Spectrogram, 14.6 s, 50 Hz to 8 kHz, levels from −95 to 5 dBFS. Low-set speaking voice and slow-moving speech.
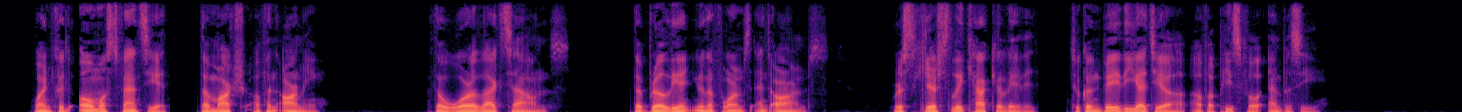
Yes: very low, 95 Hz; slow, 120 wpm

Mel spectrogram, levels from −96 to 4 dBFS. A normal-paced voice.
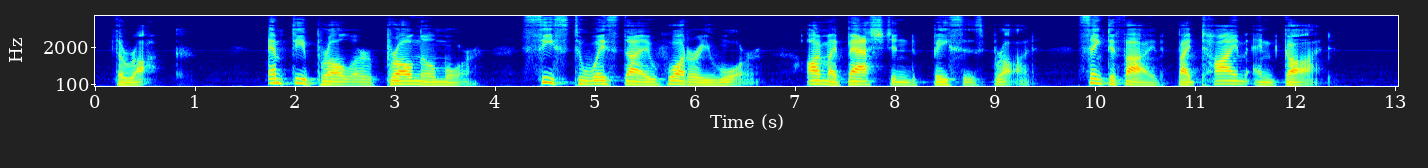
No: slow, 105 wpm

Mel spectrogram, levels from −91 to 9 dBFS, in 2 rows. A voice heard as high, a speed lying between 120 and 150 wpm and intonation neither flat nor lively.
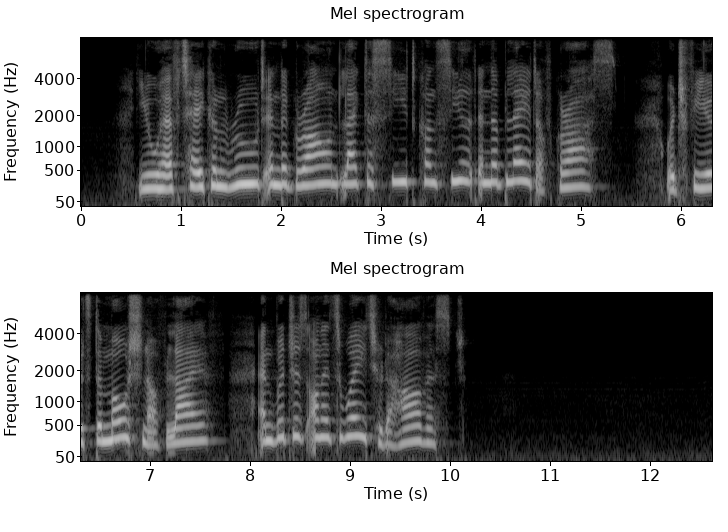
Yes: very high, 260 Hz; average, 145 wpm; average, 4.3 semitones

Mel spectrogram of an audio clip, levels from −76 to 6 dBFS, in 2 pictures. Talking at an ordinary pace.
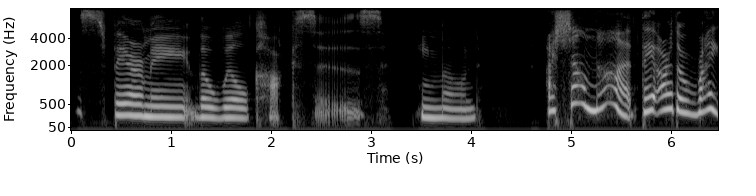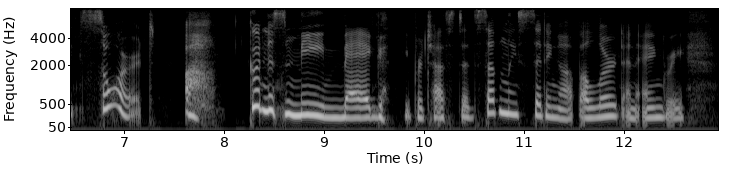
No: slow, 120 wpm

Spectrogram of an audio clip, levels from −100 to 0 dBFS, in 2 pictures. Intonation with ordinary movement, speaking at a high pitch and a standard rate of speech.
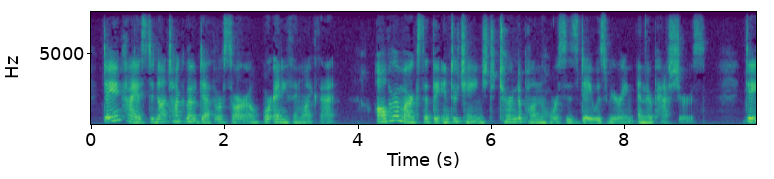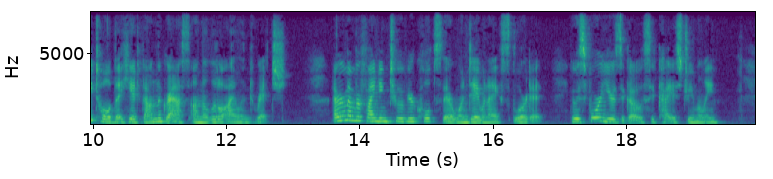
Yes: average, 3.9 semitones; high, 210 Hz; average, 195 wpm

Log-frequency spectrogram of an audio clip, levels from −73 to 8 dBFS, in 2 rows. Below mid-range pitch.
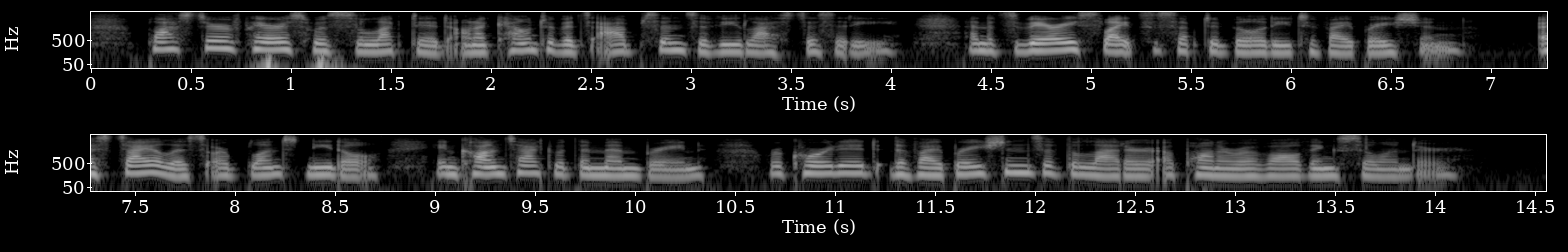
No: medium, 170 Hz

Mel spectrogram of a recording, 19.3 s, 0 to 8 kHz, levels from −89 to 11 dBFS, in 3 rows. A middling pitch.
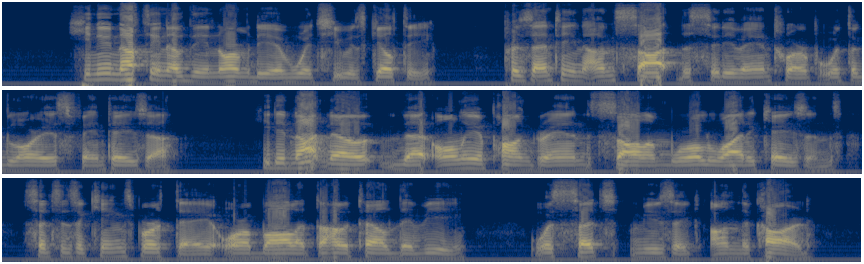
No: low, 115 Hz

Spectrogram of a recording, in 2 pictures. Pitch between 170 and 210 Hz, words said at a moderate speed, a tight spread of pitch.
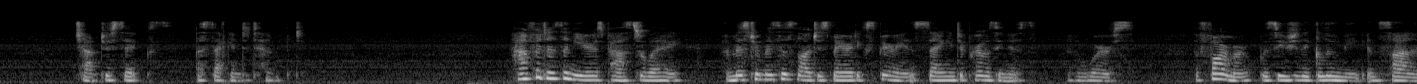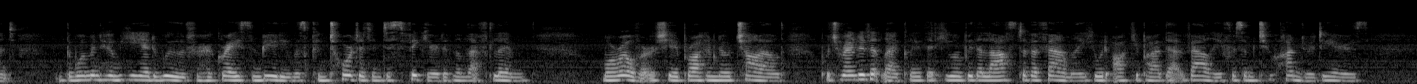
Yes: medium, 185 Hz; average, 165 wpm; narrow, 1.8 semitones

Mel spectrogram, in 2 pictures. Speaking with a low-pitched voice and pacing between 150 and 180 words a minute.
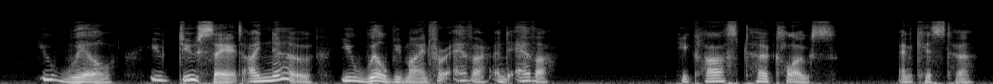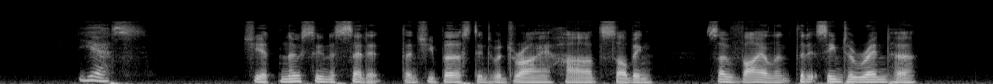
No: low, 110 Hz; slow, 135 wpm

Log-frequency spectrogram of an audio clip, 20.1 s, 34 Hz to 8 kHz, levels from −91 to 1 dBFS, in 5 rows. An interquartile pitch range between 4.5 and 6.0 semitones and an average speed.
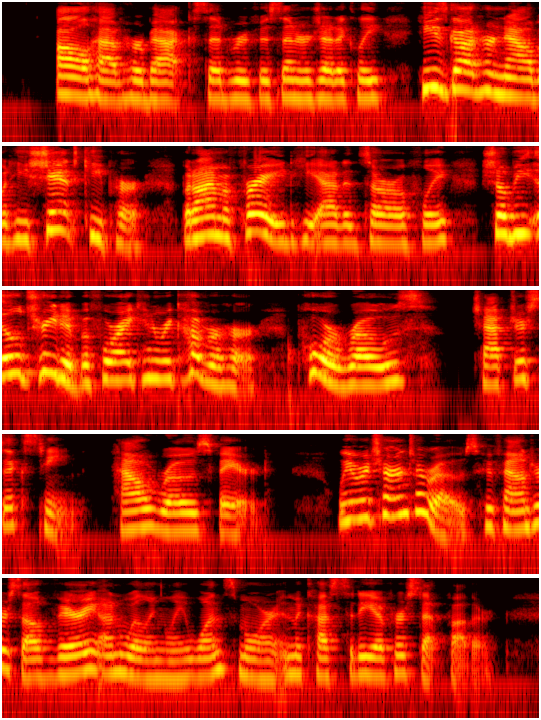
Yes: average, 5.0 semitones; average, 165 wpm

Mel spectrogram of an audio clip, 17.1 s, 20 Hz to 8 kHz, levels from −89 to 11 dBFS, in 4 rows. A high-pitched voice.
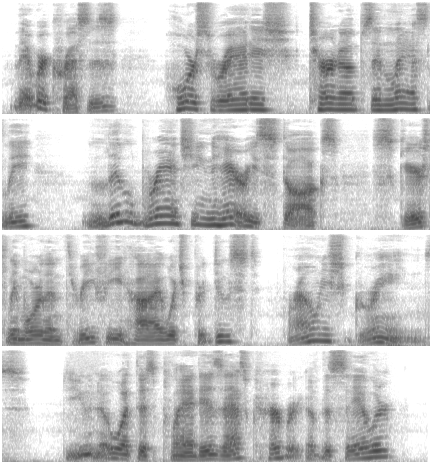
No: low, 135 Hz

